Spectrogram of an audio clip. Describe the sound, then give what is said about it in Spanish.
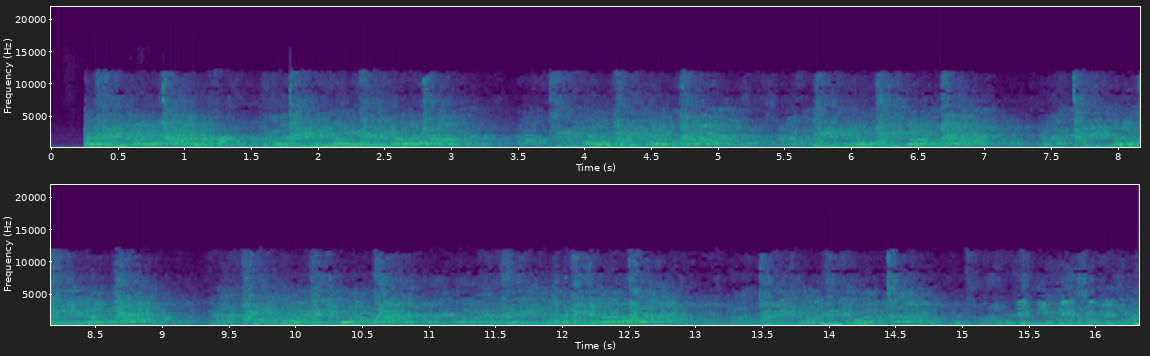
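A loud crowd shouts slogans in the Congress of Peru, many voices chanting "Castillo en libertad" together in a steady, rhythmic surge that stays dense and forceful throughout with barely a pause. “De que cómo están gritando Castillo en libertad si es nuestra la causa de todos nuestros males actuales.”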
